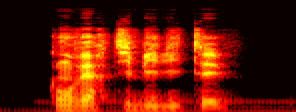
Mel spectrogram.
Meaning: convertibility
- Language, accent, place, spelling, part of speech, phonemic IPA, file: French, France, Lyon, convertibilité, noun, /kɔ̃.vɛʁ.ti.bi.li.te/, LL-Q150 (fra)-convertibilité.wav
